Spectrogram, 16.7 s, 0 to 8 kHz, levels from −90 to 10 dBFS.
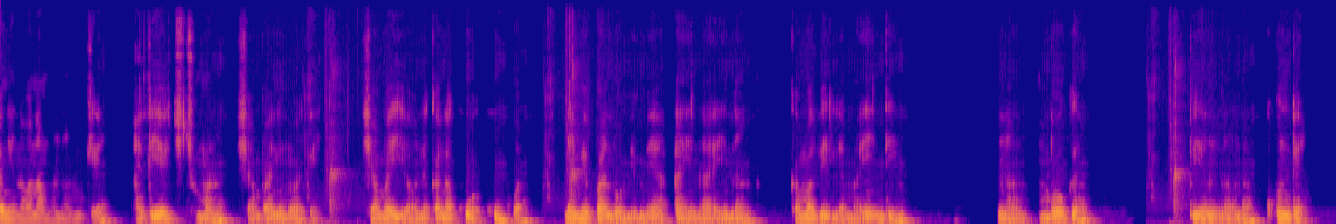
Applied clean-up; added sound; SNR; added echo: neural separator model SepFormer DNS4.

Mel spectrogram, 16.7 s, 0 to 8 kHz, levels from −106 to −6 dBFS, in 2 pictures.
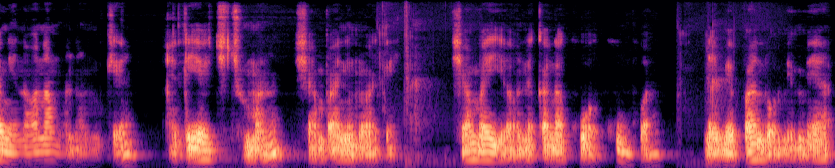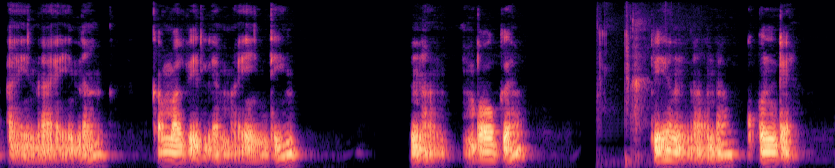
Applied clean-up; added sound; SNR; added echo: neural mask model DeepFilterNet 3.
